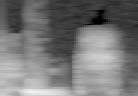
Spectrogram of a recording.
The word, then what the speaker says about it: Holz: about my name is it's German, so the HOLZ part is pronounced Holtz.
